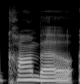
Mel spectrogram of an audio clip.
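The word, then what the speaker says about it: kambo: So combo, I think I'm saying that right. It's K-A-M-B-O.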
